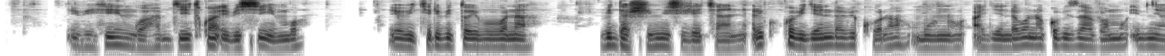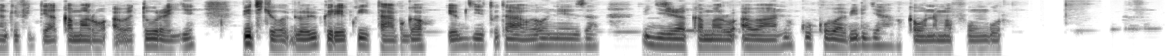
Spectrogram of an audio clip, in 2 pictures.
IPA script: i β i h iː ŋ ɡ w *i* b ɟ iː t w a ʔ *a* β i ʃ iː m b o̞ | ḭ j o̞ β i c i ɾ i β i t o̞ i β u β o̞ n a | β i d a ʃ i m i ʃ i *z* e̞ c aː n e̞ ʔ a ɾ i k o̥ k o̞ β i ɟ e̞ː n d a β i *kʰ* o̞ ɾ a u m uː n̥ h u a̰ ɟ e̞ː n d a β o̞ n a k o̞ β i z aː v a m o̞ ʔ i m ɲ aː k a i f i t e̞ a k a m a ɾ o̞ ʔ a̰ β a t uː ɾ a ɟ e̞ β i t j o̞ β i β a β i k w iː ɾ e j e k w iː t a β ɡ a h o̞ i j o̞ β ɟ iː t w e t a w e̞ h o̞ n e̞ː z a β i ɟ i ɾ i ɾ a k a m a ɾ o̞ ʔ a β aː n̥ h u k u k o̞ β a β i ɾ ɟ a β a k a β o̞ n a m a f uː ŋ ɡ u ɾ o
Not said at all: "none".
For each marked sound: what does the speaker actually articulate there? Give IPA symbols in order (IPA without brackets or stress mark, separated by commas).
a, i, ʒ, kʰ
